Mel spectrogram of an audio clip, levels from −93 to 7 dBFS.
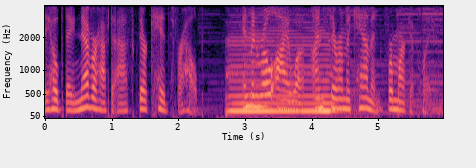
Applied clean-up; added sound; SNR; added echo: none; Bowed string instrument; -3 dB; none.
